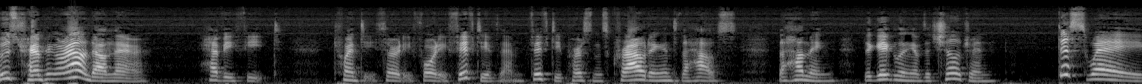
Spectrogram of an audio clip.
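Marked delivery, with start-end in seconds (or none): 10.6-11.4 calling out loudly. Mink, downstairs, calling to the people coming into the house, crying out. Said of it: "cried Mink".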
